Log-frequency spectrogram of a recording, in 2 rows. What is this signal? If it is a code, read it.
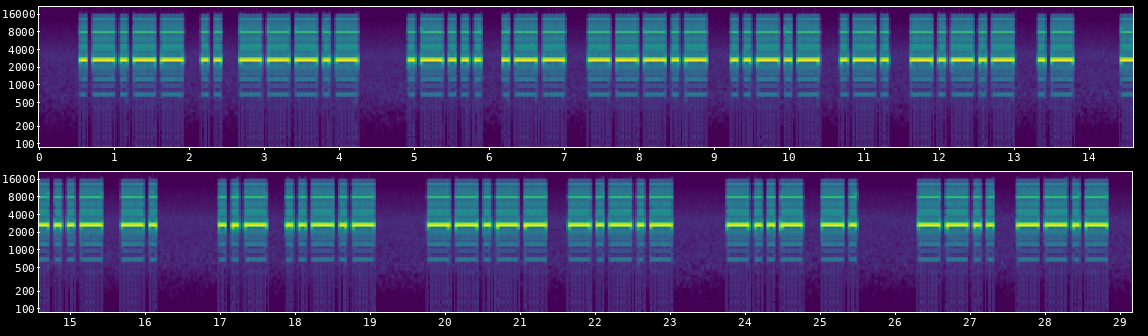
Morse code (Japanese Wabun code), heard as a high beeper, hand-sent with a paddle, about 14 wpm, 2650 Hz. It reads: デス オヤスミナサイ マタ ウミ アサ マタ フネ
